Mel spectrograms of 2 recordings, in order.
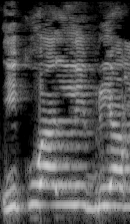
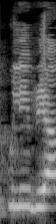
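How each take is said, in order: First: The second syllable is said as 'kwa'. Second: The second syllable is said as 'kwi'. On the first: The speaker calls it wrong. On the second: The speaker calls it right.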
